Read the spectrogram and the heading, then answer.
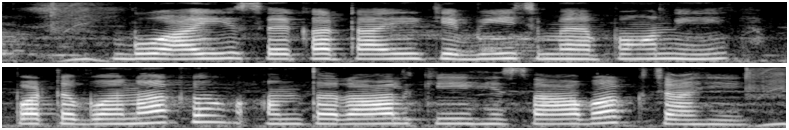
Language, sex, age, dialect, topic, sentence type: Maithili, female, 25-30, Angika, agriculture, question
